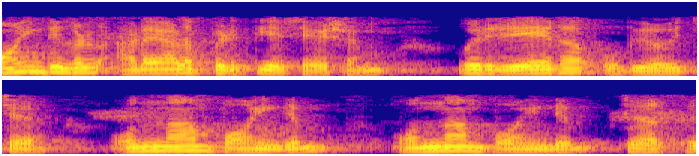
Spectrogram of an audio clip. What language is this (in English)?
Malayalam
